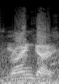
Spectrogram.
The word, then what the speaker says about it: Rhinegeist: geister Rion Rion guys Rhine guys that's a correct pronunciation all right I mean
